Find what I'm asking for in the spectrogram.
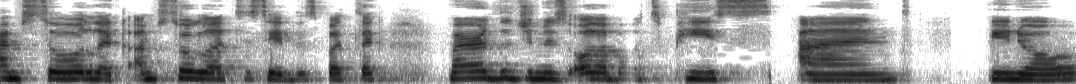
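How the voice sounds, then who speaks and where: With an Arabic accent, a woman speaks at a moderate pace in a fairly high voice with monotone, flat intonation. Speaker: author of a children's book. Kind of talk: interview. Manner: hesitant, many fillers.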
